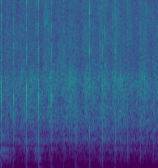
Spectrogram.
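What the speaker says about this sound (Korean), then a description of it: "다 박수 한번 격려해 주세요" A church congregation claps for its young volunteers, a burst of applause opening with several sharp, evenly spaced claps before settling into a steady, moderately loud patter.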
